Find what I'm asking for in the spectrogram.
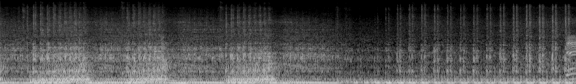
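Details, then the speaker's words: Rebuilt wrecked 2022 Mercedes G63 V8 with new Armytrix straight-pipe exhaust, just started, revs rising and falling, then a stumbling, lumpy idle. Misfiring; owner suspects the spark plugs need changing. "this tank rning on two cylinders it sounds like it maybe like we need to change like spark books"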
